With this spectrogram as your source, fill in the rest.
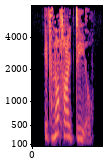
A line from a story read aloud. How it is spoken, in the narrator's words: said Harris gruffly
